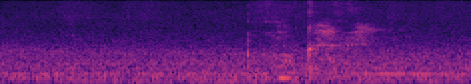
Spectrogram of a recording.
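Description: Quiet room tone with a faint steady hum, and a softly spoken "okay" about a second and a half in.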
